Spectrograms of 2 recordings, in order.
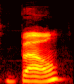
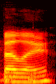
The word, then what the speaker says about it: Belle: I actually pronounce Belle not ble as some people like to think but that's okay.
